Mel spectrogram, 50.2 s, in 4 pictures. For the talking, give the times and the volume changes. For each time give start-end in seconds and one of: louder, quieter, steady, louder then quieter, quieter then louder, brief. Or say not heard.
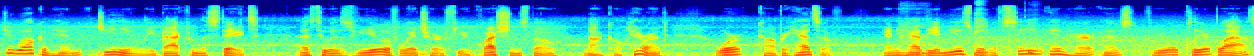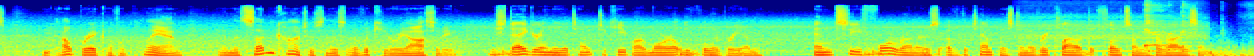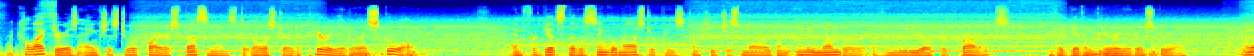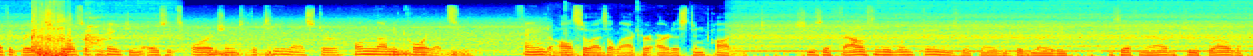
0.1-50.1 steady.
